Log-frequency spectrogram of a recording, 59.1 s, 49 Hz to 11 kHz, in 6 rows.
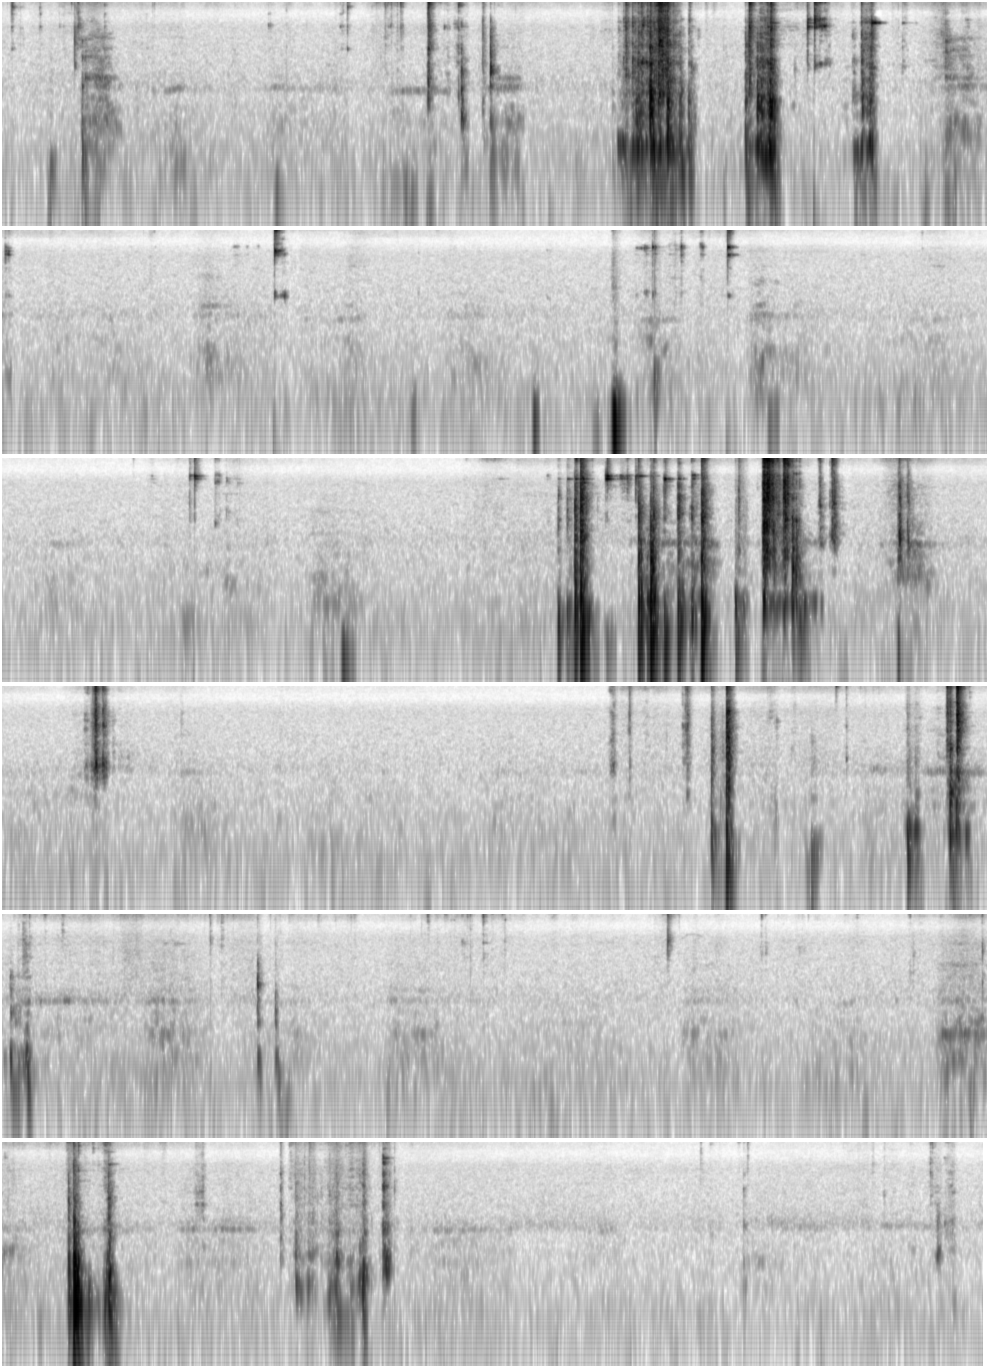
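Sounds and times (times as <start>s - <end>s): light metallic clinks and rattles: 2.6s - 5.1s, 6.2s - 10.0s, 12.4s - 12.8s, 16.0s - 17.4s, 21.6s - 22.1s, 25.2s - 28.9s, 38.6s - 40.1s.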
